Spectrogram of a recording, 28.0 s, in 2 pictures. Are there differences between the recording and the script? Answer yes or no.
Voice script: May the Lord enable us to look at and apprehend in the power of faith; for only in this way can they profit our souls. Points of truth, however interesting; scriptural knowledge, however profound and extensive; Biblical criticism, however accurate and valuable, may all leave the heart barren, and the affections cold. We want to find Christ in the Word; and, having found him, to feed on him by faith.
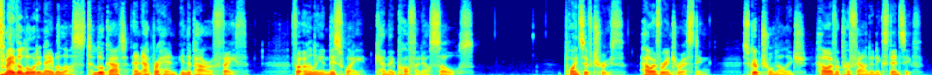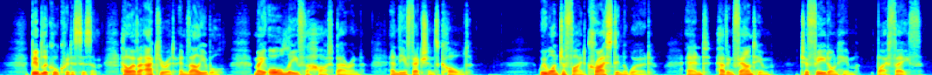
no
